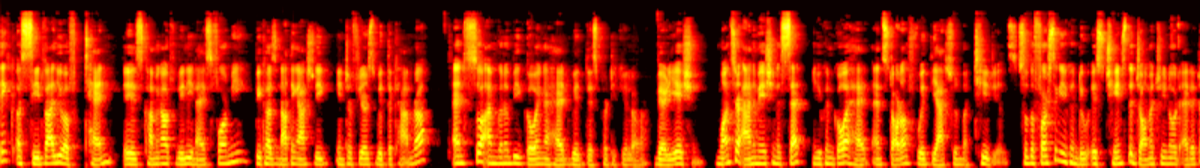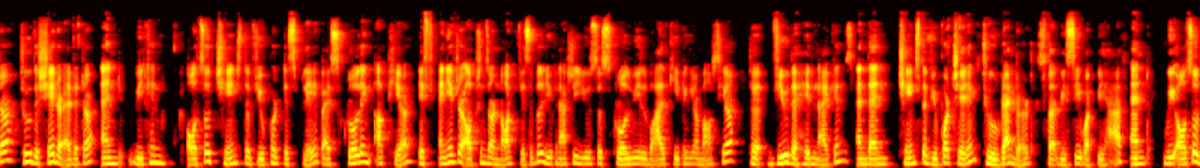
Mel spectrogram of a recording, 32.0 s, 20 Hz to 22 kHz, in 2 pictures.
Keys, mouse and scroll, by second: 9.2 space, 15.7-17.3 drag, 17.6-17.9 scroll down 2, 18.0-19.8 middle drag, 19.9-21.0 scroll down 3, 21.0-21.5 scroll down 2, 23.4 scroll up 2, 24.7-25.8 scroll down 2, 25.8-26.1 scroll up 3, 26.1-26.6 scroll down 1, 29.0 click.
